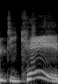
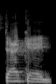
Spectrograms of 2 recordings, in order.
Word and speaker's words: Decade: oh I got the DECA driver from Kamen Rider Decade and I'm like it's decade guys pronounce it decade nothing so beats Kamen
